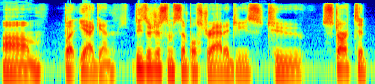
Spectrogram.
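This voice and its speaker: Casting: male paramedic on a podcast, lowish voice, frank and casual, dry close sound. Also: a little slow, no room sound. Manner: frank, conversational, uses occasional swearing; acts out quotes of what he'd say to patients. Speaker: paramedic and instructor.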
